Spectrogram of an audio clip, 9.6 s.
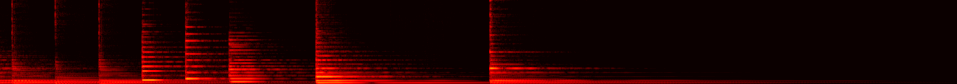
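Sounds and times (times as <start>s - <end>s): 
concertino in C with harp: 0.0s - 6.5s.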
